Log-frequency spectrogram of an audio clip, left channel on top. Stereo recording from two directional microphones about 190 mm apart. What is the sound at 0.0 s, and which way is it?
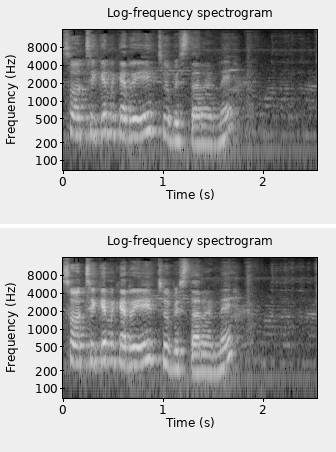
Speech, centre (ahead or behind).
